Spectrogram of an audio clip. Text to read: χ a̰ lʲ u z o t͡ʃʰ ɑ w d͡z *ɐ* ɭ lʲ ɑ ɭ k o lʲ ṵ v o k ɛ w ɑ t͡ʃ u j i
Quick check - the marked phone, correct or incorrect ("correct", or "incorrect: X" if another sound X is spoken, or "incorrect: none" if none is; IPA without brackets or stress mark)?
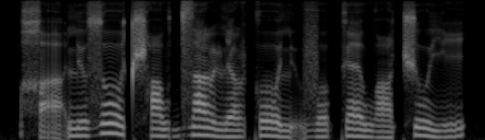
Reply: incorrect: a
